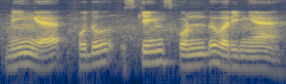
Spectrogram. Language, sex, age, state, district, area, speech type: Tamil, male, 45-60, Tamil Nadu, Mayiladuthurai, rural, read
